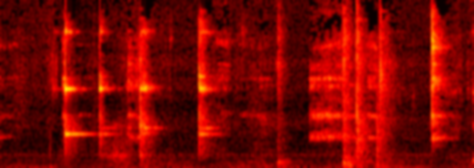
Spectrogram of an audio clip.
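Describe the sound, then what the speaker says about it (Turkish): Spoon clinking against a glass or ceramic dish while black pepper is stirred in, several sharp bright taps scattered irregularly, close and fairly loud, with faint handling noise between strikes. "bunu birazcık karıştırıyoruz ki karabiberimiz erisin iyice dağılsın."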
